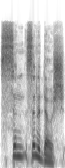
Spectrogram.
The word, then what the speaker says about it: Synecdoche: Synecdoche. That's how it's pronounced.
